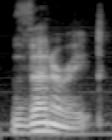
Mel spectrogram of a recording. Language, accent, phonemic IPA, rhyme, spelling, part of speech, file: English, US, /ˈvɛnəɹeɪt/, -eɪt, venerate, verb, En-us-venerate.ogg
- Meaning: 1. To treat with great respect and deference 2. To revere or hold in awe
